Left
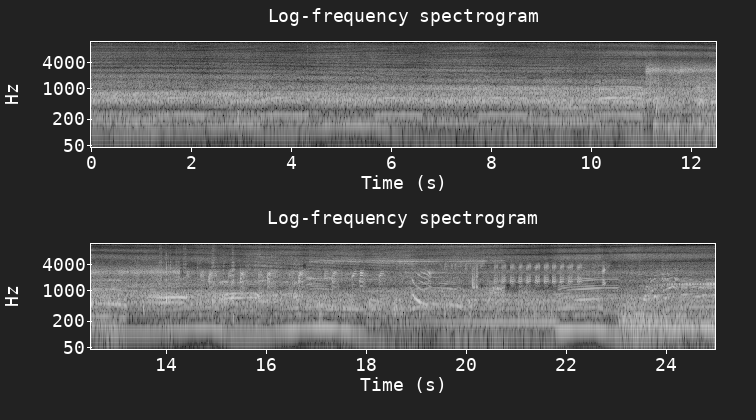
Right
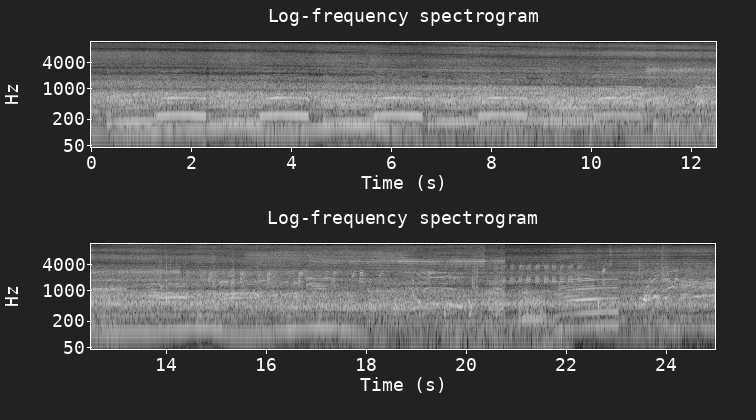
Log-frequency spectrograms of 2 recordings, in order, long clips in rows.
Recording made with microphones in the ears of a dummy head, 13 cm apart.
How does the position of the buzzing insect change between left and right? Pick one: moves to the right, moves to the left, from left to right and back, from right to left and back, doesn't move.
moves to the right.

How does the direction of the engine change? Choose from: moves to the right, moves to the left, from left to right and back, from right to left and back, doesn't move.
moves to the left.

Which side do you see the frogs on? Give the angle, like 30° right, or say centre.
70° left.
